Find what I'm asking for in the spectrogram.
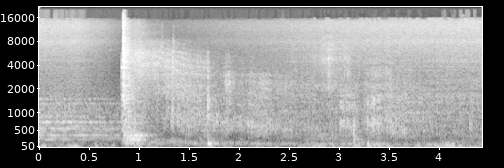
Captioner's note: gunshot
